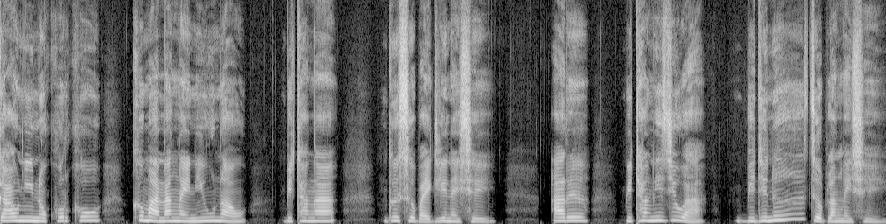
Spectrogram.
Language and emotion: Bodo, sad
